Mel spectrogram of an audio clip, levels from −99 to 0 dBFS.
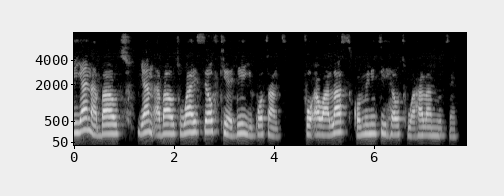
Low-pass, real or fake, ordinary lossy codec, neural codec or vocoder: none; fake; none; codec, 16 kHz, 16 kbps, FreqCodec, larger model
